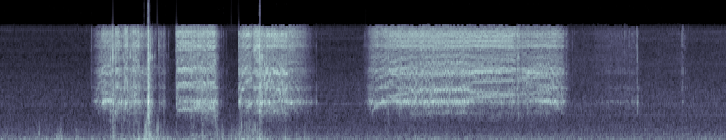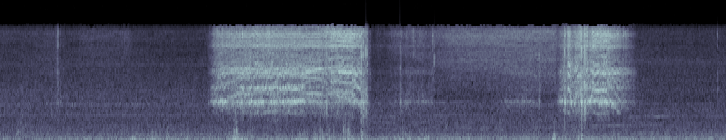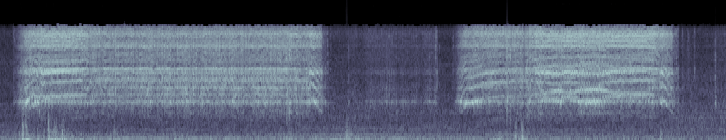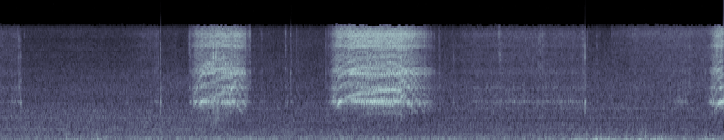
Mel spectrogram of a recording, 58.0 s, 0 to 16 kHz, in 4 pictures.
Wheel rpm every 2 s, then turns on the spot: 0, 80, 130, 40, 160, 80, 10, 0, 0, 80, 130, 10, 20, 50, 30, 160, 160, 120, 20, 130, 160, 40, 0, 30, 40, 100, 10, 10, 20.
12-14 22-24 36-38 42-44 48-50 52-56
